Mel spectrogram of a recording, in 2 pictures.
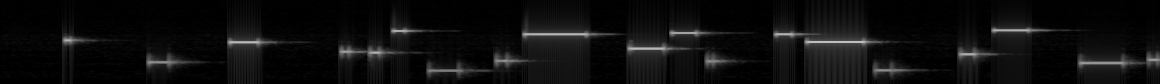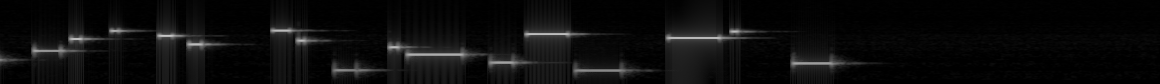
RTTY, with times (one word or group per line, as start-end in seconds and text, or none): none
